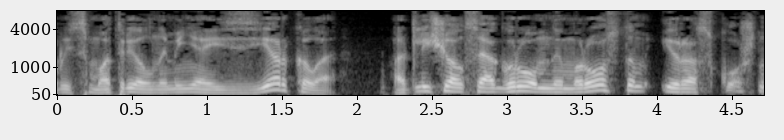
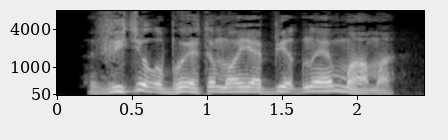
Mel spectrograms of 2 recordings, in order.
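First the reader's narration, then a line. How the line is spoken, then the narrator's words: Nervous laughter. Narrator (Russian): нервно рассмеялся я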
